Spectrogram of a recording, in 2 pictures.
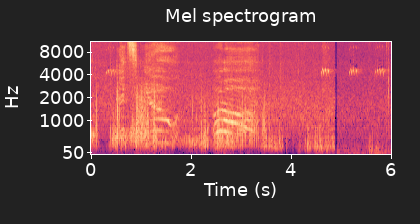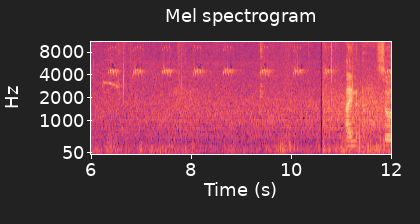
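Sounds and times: cricket chirping: 4.6 - 10.9.

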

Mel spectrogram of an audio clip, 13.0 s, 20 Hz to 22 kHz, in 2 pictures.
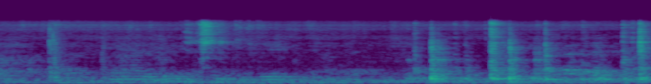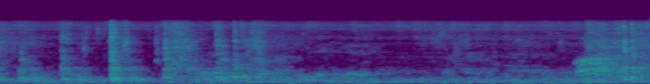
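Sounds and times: metal pots and utensils clinking: 1.8 - 2.5, 4.1 - 9.4, 12.3 - 13.0.

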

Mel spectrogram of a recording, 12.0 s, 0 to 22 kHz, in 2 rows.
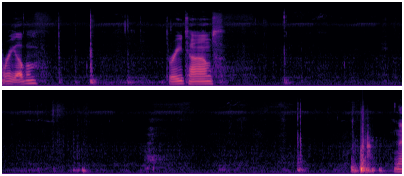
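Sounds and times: rope rubbing and knocking on poles: 5.6 - 7.7, 9.2 - 12.0.

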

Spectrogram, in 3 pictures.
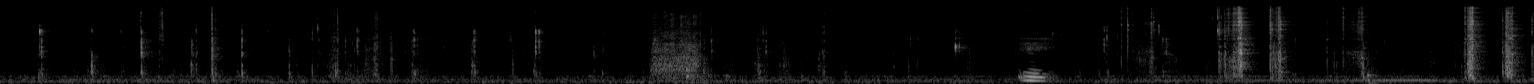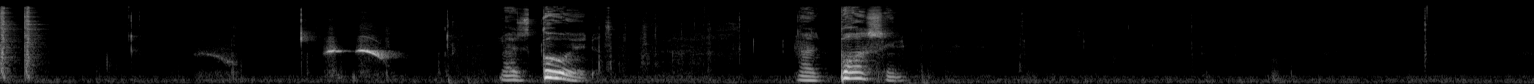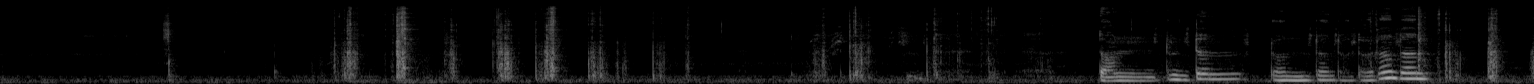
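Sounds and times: whistle: 18.4 - 19.4
toasted bagel crunching: 33.8 - 38.0.

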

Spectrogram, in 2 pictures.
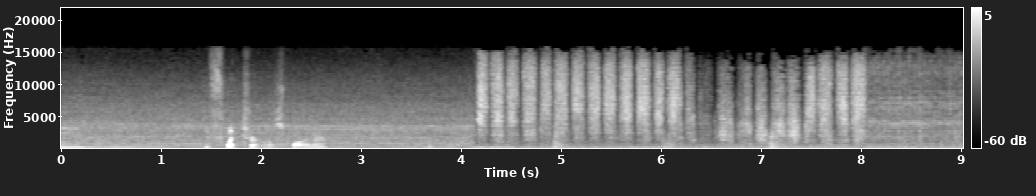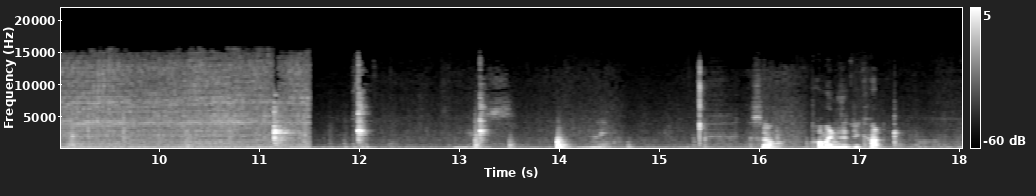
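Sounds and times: cordless drill sanding: 2.0 - 11.5
hand sanding fiberglass hull: 4.1 - 10.8.

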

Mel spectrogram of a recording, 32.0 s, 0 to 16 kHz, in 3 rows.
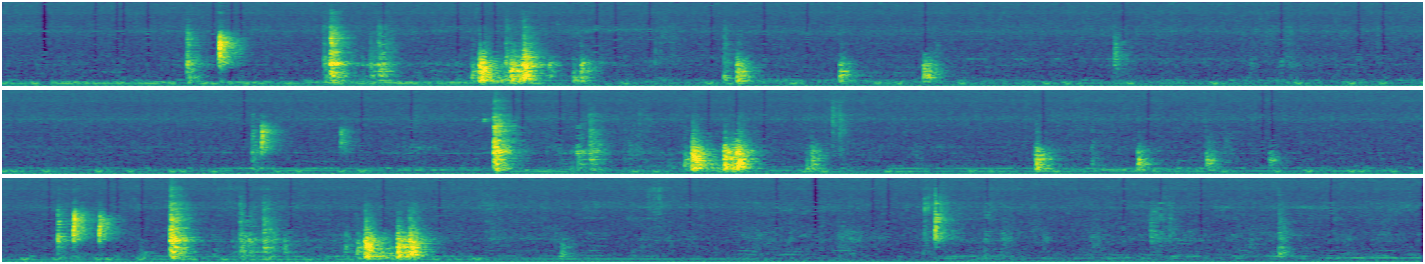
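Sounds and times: low steady hum: 0.0 - 31.9
pool balls clacking: 1.4 - 4.6, 5.4 - 7.2, 14.4 - 17.1, 18.4 - 20.4, 21.8 - 24.7.

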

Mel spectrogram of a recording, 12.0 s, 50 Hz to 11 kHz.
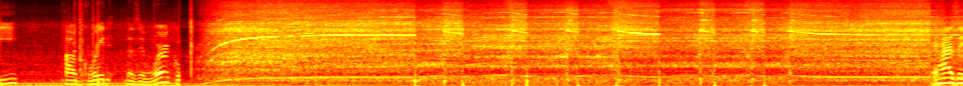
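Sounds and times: vacuum cleaner motor whining: 2.4 - 12.0.

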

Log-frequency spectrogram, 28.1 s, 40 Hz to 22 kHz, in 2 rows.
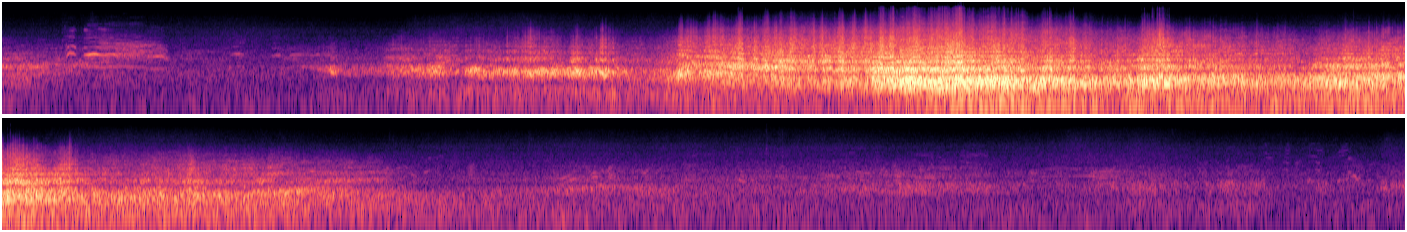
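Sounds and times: jet engines in afterburner: 0.0 - 28.0.

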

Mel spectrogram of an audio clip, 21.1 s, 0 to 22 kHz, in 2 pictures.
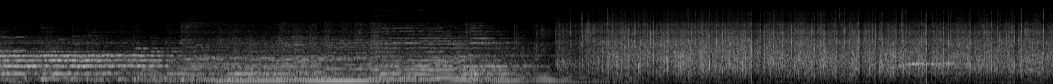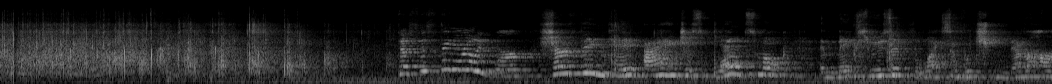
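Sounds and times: audience applause: 5.0 - 14.1.

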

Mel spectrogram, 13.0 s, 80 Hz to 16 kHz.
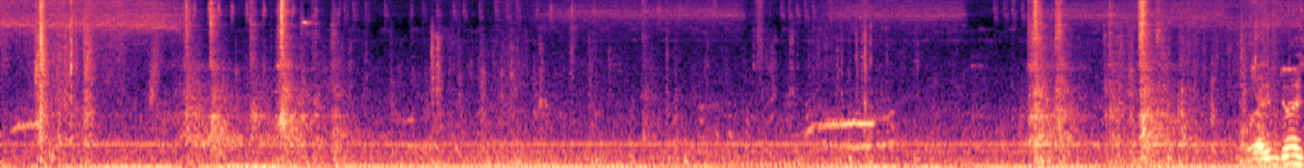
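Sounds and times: chicken calling: 0.0 - 0.6, 6.6 - 9.8
steady low hum: 0.0 - 13.0.

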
